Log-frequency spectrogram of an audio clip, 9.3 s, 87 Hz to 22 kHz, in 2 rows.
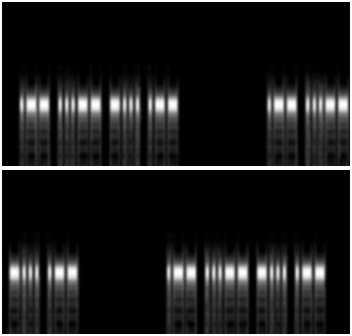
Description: Morse code, heard as a keyed tone, about 28 wpm, 700 Hz. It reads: W3BW W3BW W3BW
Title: Easy Call Signs Repeated 3x - 28wpm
